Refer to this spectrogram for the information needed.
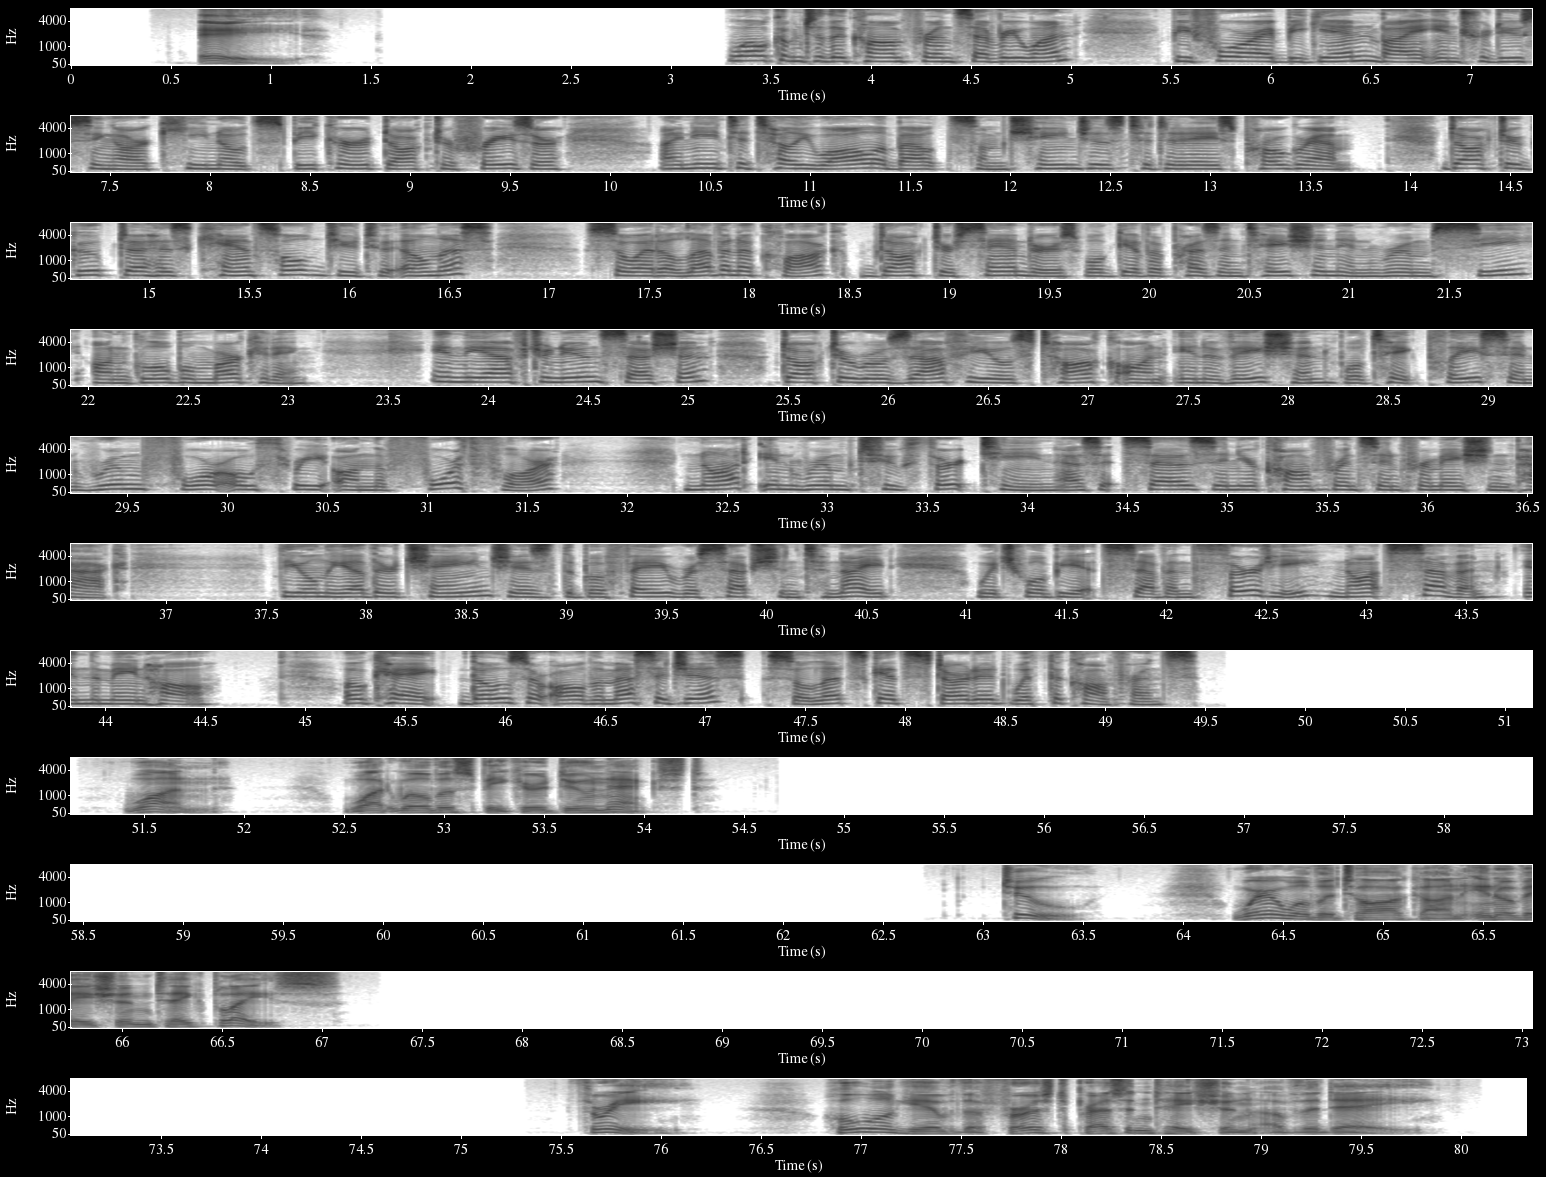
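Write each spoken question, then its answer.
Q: What will the speaker do next?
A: Introduce the keynote speaker, Dr. Fraser

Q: Where will the talk on innovation take place?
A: In Room 403 on the fourth floor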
